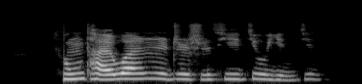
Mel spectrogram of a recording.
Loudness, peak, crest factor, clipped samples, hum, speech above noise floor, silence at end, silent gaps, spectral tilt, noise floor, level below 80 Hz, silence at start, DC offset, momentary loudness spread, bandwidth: -23 LUFS; -4 dBFS; 20 dB; under 0.1%; none; 49 dB; 0.4 s; none; -5 dB/octave; -72 dBFS; -72 dBFS; 0.65 s; under 0.1%; 18 LU; 7.4 kHz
